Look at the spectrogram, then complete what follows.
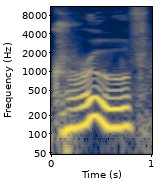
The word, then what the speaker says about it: Gruv: Apparently, it's Groov. Come on. Give me a break. It looks like Groov. Okay, gruv. What does that look like? Okay, but you guys win. I'll say it right.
